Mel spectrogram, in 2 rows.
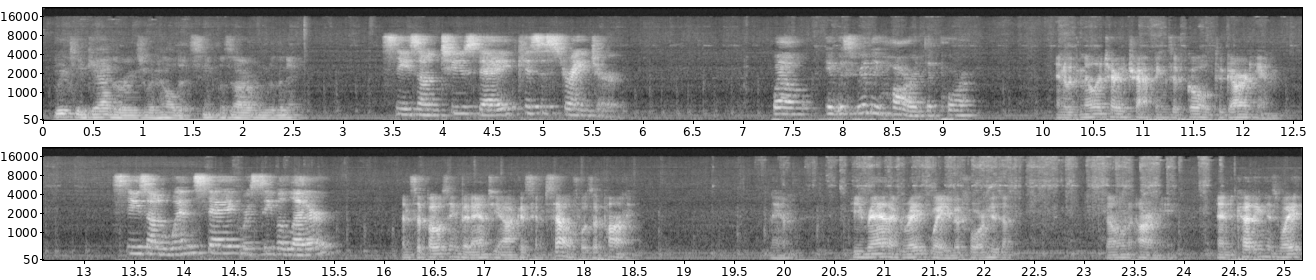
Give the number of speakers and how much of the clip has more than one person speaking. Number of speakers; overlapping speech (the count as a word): four, no overlap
